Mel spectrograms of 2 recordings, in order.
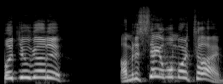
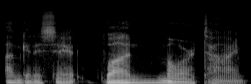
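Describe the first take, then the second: First: High-pitched angry outburst, mocking; lashing out. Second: Low, slow, soft and controlled; hypnotizing. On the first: Imitating guys lashing out at fans, high angry outburst. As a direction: act out losing your temper, voice jumping high. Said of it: "didn't lash out. So many guys would be like". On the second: Acted. Imitating him holding anger in, soft hypnotic voice. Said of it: "Like he's hypnotizing you".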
